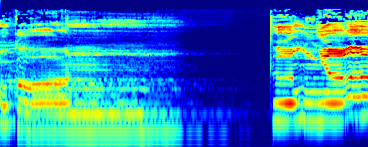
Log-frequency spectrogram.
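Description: Live band music: a held chord rings on and fades away, a second of near silence follows, then a new sustained chord comes in about four and a half seconds in and steps up in pitch near the end.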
